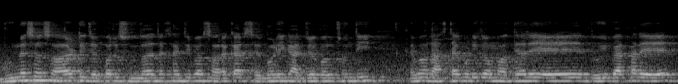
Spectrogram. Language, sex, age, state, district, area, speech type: Odia, male, 18-30, Odisha, Khordha, rural, spontaneous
